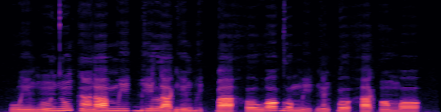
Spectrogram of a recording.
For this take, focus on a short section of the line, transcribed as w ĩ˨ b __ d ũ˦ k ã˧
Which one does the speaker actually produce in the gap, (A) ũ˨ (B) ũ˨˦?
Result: B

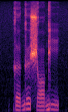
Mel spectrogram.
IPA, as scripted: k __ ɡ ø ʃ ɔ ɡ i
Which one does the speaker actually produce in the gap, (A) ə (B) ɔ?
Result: A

